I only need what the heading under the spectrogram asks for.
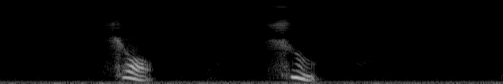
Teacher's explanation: when S is followed by a Y sound, the combination is pronounced like SH in English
